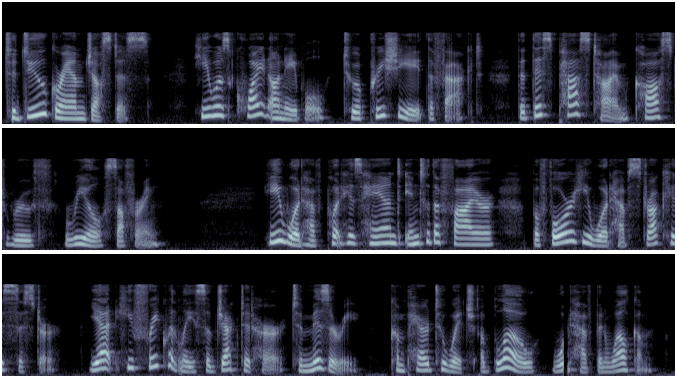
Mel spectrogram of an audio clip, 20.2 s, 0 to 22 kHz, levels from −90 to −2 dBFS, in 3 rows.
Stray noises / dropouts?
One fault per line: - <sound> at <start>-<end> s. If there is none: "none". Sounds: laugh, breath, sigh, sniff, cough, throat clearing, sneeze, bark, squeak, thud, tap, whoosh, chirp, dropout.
- dropout at 19.1-19.1 s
